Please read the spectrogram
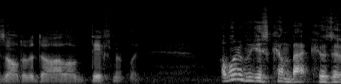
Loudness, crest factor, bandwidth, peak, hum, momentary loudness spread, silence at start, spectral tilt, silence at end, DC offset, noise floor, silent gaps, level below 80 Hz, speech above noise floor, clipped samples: -31 LUFS; 20 dB; 16 kHz; -12 dBFS; none; 8 LU; 0 s; -6 dB/octave; 0 s; under 0.1%; -60 dBFS; none; -66 dBFS; 29 dB; under 0.1%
